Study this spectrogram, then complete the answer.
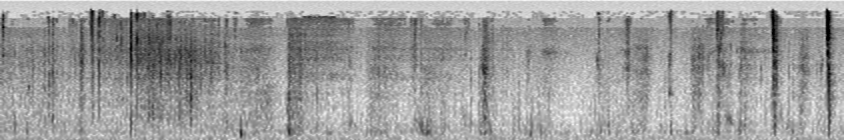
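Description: A man bites into a bread roll and chews noisily up close.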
